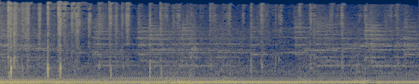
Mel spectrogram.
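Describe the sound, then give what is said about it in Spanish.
Horse hooves clip-clop in a loose, uneven rhythm, sharp knocks standing out over a steady low rumble for a few seconds, with no voices. “Ole los caballos buenos.”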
